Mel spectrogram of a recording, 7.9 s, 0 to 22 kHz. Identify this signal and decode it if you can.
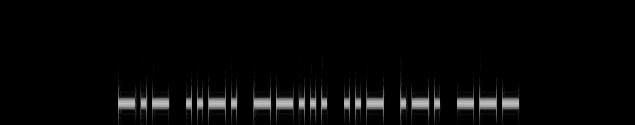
Morse code, heard as a keyed tone, about 17 wpm, 700 Hz. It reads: KF7URO
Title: USA Call Signs - 6 Characters - Repeated 2x - 17wpm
